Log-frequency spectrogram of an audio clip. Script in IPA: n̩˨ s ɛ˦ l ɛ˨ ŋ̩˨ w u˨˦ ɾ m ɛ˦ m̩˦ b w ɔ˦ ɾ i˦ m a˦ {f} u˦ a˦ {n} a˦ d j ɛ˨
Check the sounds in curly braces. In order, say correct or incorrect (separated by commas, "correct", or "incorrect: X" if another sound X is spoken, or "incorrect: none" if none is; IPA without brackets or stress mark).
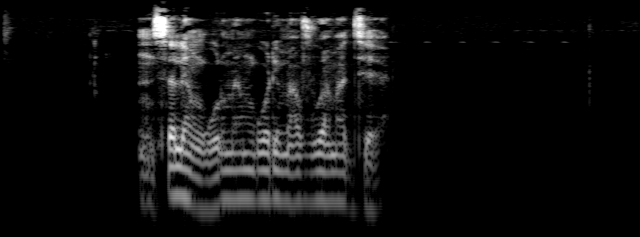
incorrect: v, incorrect: m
